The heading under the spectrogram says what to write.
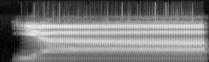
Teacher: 발음이 되면서 이제 입이 벌어지는 거를 여러분들이 느낄 수 있을 텐데 이게 왜 이러냐면 야 같은 경우는요 실제로는 모음 이와 모음 아가 결합된 형태예요. 그래서 맨 처음에는 이를 발음하는 모양으로 가요. · 이를 발음하다가 아로 넘어가는 사이에 야가 나는 거죠. 그러니까 해석을 하면 이야가 되는 거죠.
